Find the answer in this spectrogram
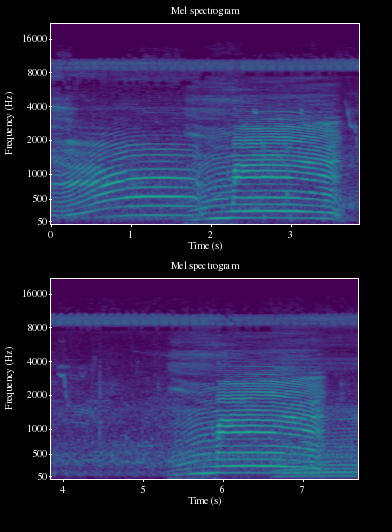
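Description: A cow gives two long, loud moos, each rising and then holding steady, with a short pause between them.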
